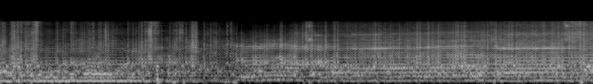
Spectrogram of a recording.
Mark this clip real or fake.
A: fake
